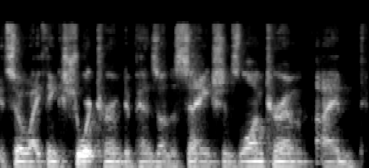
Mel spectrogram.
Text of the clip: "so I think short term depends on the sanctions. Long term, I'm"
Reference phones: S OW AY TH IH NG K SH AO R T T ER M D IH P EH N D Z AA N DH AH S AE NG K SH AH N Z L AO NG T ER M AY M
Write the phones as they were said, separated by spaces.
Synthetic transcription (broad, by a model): S OW AY TH IH NG K SH AO R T T ER M D IH P EH N D Z N DH AH S AE NG K SH AH N Z L AO NG T ER M AY M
